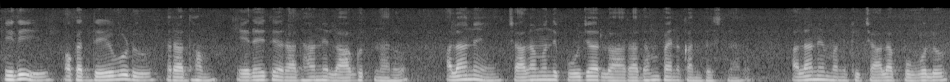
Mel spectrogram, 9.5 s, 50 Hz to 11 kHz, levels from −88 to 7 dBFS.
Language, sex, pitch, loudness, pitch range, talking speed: Telugu, male, 135 Hz, -17 LUFS, 130-145 Hz, 115 wpm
